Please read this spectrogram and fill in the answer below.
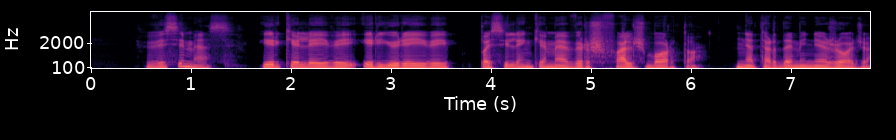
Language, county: Lithuanian, Vilnius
